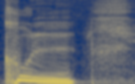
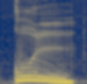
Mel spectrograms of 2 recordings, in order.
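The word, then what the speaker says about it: قل: untuk pengucapan huruf qf Jangan sampai kita Ubah menjadi Kaf sehingga menjadi kul yang betul adalah Qul Qul Qul Ya sangat berbeda antara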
